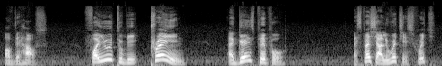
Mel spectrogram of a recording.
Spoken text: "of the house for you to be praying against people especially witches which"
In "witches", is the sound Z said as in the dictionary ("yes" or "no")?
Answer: no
